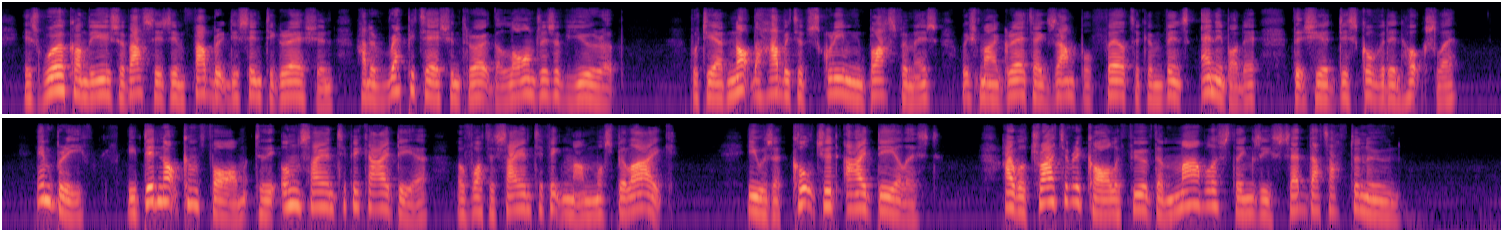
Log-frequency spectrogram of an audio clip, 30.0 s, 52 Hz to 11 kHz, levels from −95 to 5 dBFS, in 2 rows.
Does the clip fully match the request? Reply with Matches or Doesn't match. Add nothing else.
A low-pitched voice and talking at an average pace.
Matches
